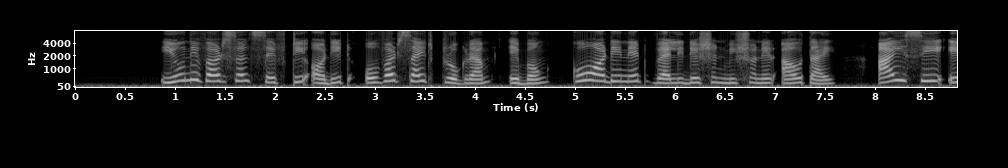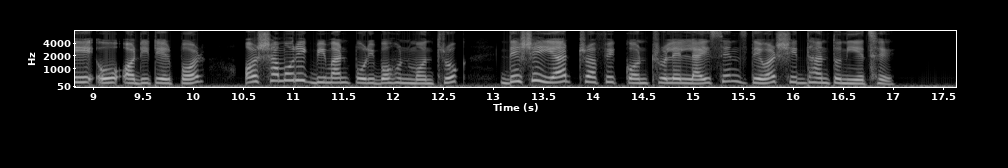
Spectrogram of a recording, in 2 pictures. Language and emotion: Bengali, neutral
